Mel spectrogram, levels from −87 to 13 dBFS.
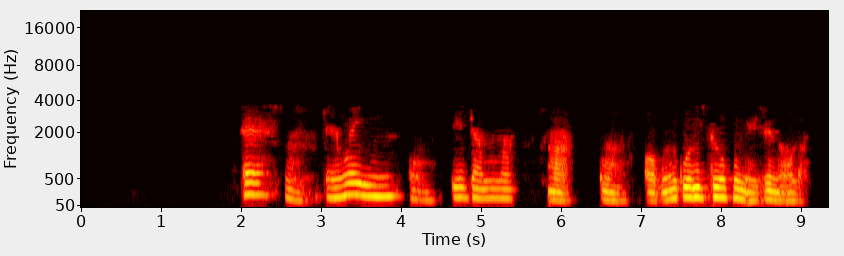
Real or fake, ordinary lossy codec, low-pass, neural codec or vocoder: fake; MP3, 16 kbps; 3.6 kHz; codec, 16 kHz, 8 kbps, FunCodec, trained on Chinese and English, 25 frames a second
